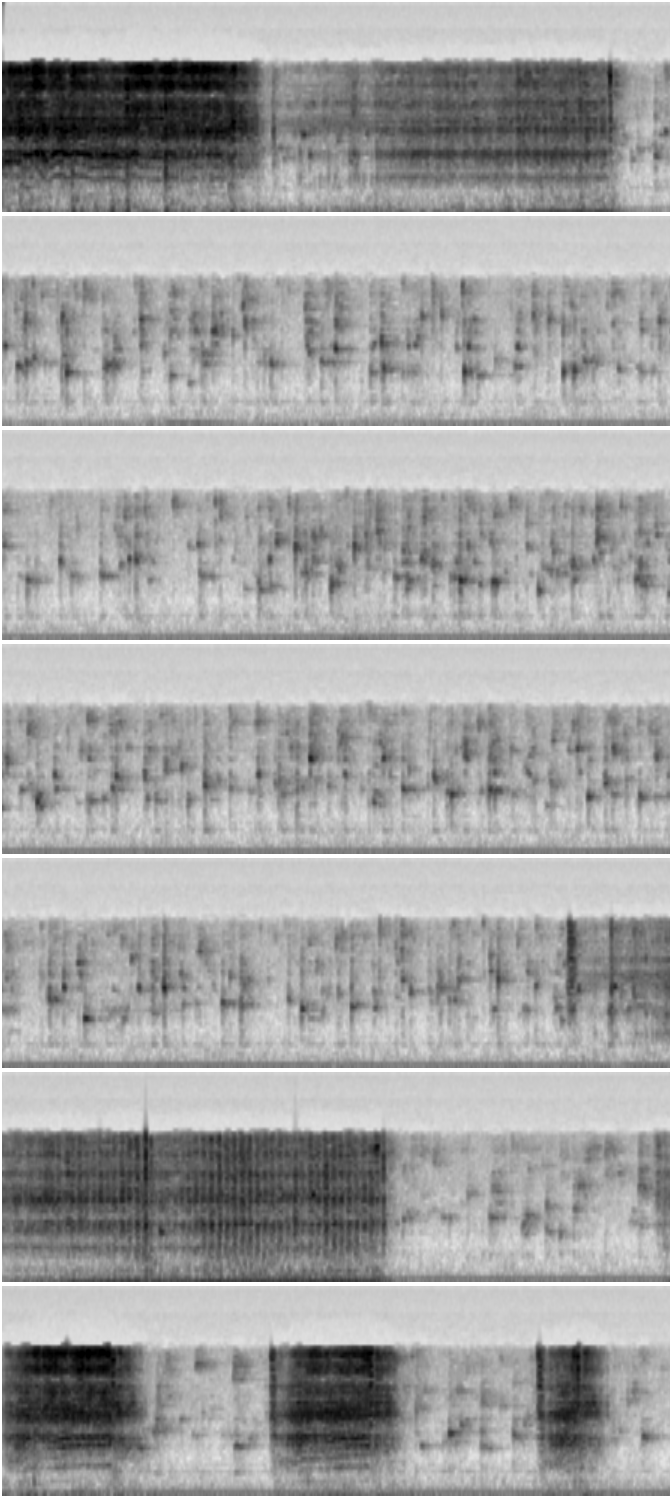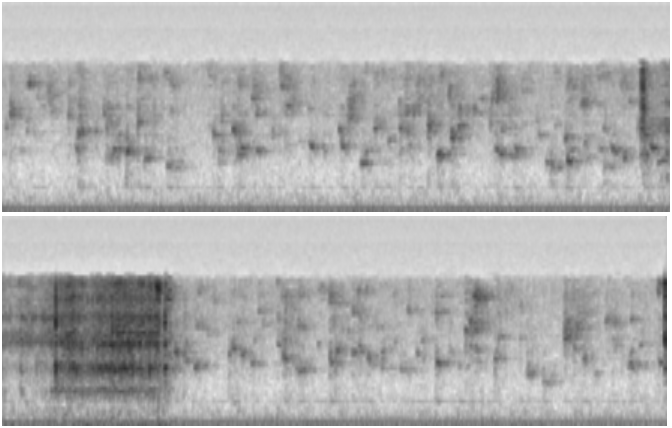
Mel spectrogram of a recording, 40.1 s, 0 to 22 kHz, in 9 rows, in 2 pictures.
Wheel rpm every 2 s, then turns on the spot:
60, 40, 0, 0, 0, 0, 0, 0, 0, 0, 0, 20, 10, 20, 10, 0, 0, 0, 0, 0.
2-4 22-26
